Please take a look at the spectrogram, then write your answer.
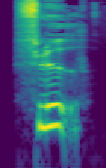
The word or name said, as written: flydende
